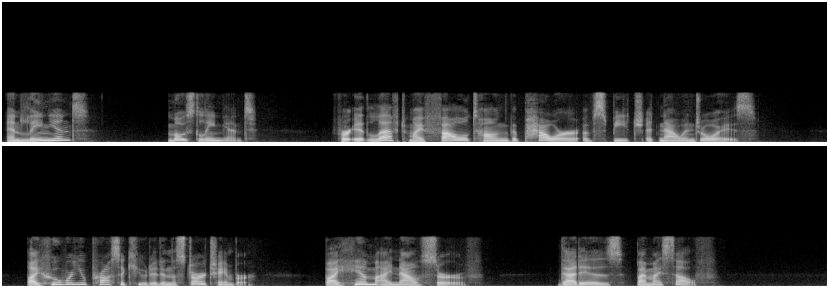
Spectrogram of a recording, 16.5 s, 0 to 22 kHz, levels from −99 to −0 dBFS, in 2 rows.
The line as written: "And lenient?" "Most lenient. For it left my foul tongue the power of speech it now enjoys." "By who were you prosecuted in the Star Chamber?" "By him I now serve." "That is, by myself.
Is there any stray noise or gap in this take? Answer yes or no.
no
